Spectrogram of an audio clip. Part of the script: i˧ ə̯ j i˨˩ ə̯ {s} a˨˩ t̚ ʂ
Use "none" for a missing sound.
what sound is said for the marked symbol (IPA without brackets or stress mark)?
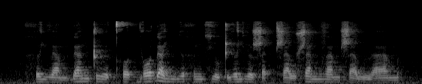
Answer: ʂ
